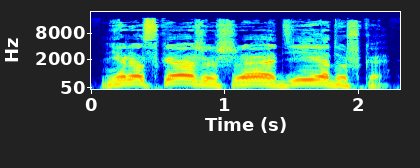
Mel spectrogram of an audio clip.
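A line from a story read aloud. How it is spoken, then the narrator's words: Sleepy voice. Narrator (Russian): сонным голосом проговорил подмастерье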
